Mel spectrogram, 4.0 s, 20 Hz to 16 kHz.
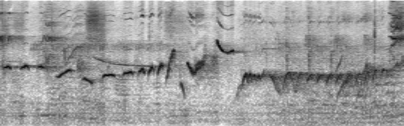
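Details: White-rumped shama singing at a competition, The Legend Murai Batu Nusantara, 12 December 2021: clear whistled phrases with sliding upward and downward notes, short bright flourishes, and a longer rising whistle near the end. Other competing birds sing faintly behind.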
